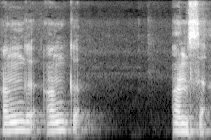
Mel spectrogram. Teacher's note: अनुस्वार के उच्चारण में नाक से अधिक सांस निकलती है और मुख से कम ठीक है अनुस्वार के उच्चारण में आपका क्या होगा देखिए नाक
